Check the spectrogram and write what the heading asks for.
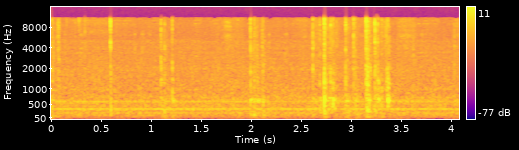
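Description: Typing on a computer keyboard: a few separate keystrokes, then a quicker run of several keys near the end.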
